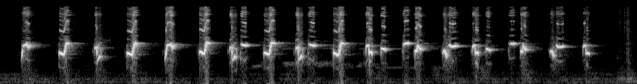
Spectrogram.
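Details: Chattering song of a sooty-headed bulbul, used as a lure so that caged bulbuls answer and sing. Crisp, bubbly notes are repeated briskly and almost without pause, some doubled, for the full six seconds.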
